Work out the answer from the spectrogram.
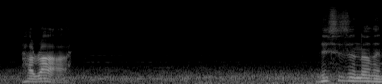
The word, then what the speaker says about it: Harah: of still God's wife it is not pronounced Hara it is pronounced Hara as Frank Herbert says Hara this is another name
